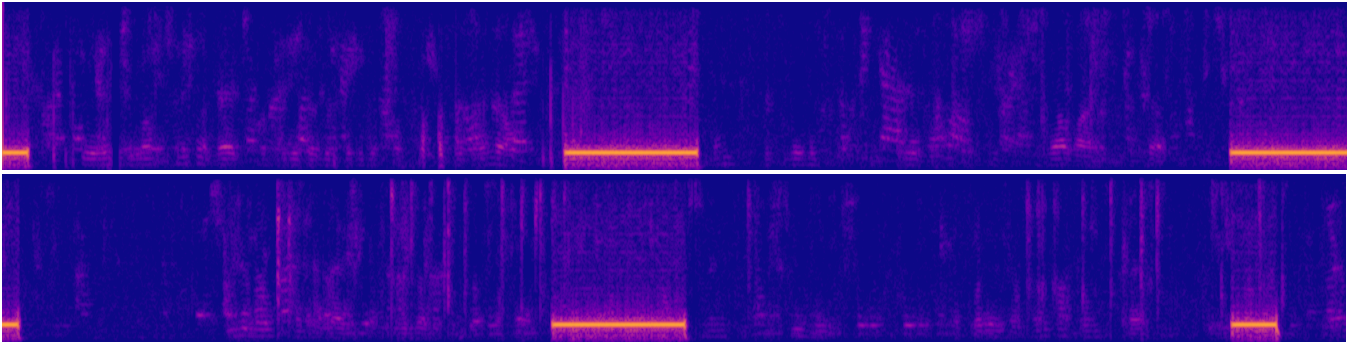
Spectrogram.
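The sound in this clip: Busy-style telephone tone after a dropped phone call: four long, steady beeps of about a second each, repeating roughly every five seconds, with the last cut short. Faint voices murmur in the gaps.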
